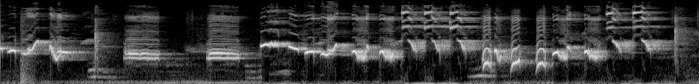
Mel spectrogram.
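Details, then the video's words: White-rumped shama in energetic full song, used to provoke other shamas into singing: loud varied whistles and rich harmonic notes, then a fast series of repeated downslurred whistles with high buzzy trills above. "murai batu gacor AMPUH buat PANCINGAN murai batu agar bunyi"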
